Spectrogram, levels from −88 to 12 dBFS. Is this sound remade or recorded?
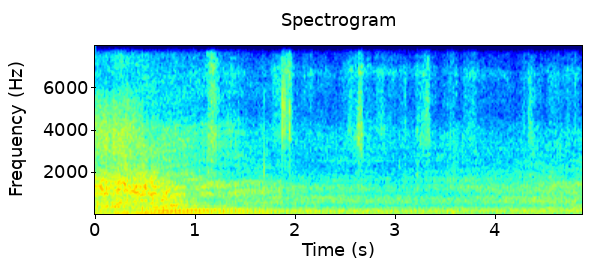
recorded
